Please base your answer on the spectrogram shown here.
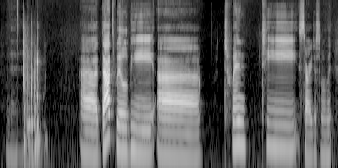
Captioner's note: dice roll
